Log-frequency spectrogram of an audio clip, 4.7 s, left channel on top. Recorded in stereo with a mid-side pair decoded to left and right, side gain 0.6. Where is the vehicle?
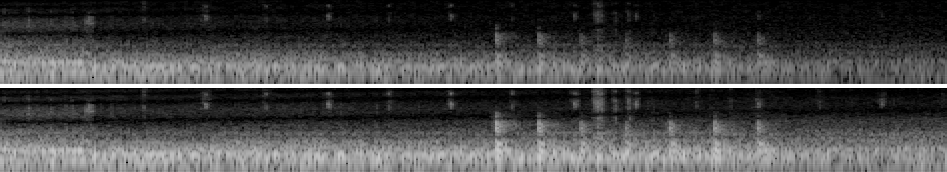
20° right; by 4.8 s 65° right.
